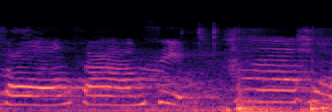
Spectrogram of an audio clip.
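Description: A woman counting in over a microphone, "two, three, four" in Thai, with drawn-out syllables. Near the end the beat starts with a sudden low thump.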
